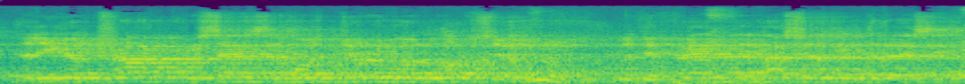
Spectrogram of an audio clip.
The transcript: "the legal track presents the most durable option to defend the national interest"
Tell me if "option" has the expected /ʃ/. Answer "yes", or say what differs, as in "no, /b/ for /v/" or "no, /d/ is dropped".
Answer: no, /s/ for /ʃ/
